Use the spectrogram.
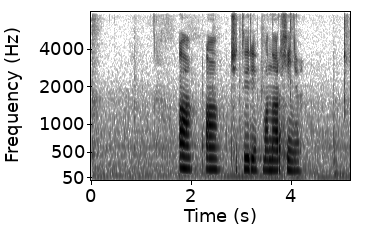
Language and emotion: Russian, neutral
